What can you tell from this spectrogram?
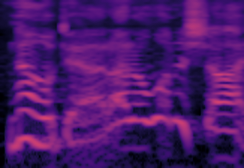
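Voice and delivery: put-on high, whiny little-girl voice; imitating little daughter. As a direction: whine it like a five-year-old who hates shots. Retold five-year-old refusing shot.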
